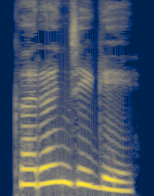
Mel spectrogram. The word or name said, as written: ಕರಂಜಿಗೆ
